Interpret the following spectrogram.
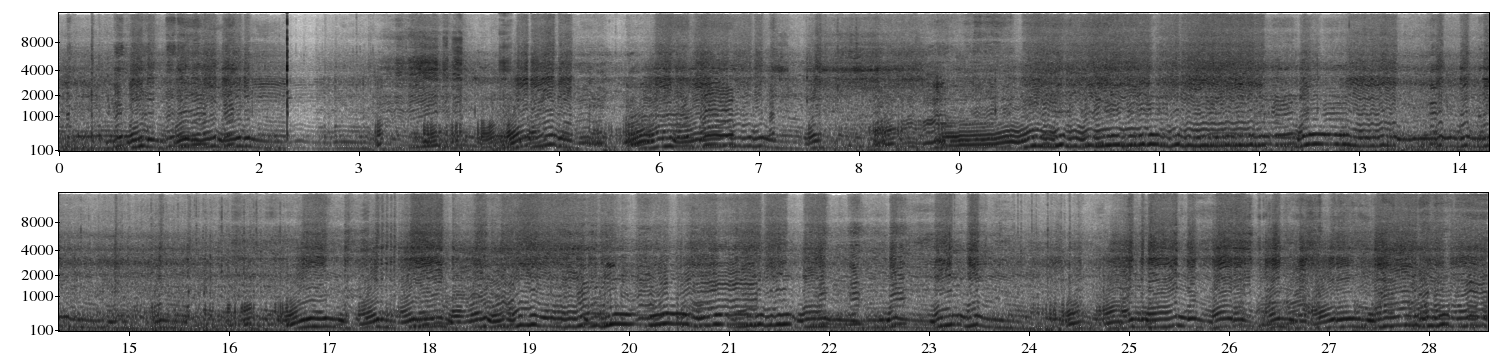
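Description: Motocross bike engine heard close up from the rider's own machine, revving up and down as it is ridden hard along a dirt track. The throttle drops off briefly about two seconds in, then the engine pulls back up.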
